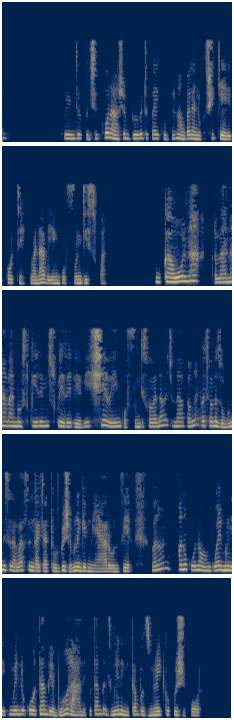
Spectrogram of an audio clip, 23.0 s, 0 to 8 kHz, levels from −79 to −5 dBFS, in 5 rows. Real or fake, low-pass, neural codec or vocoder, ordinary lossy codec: fake; 7.2 kHz; codec, 16 kHz, about 1 kbps, DyCAST, with the encoder's durations; MP3, 24 kbps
